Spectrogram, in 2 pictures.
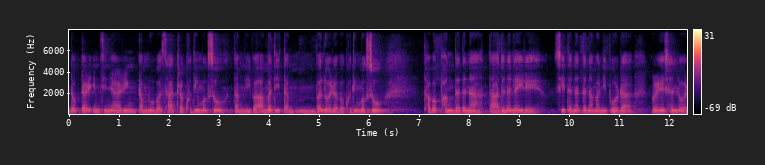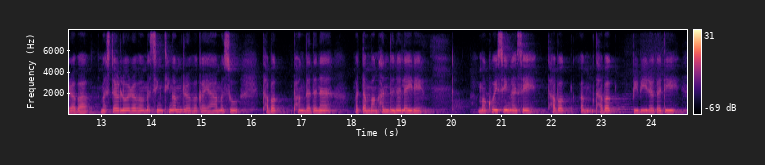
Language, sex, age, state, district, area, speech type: Manipuri, female, 30-45, Manipur, Thoubal, rural, spontaneous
